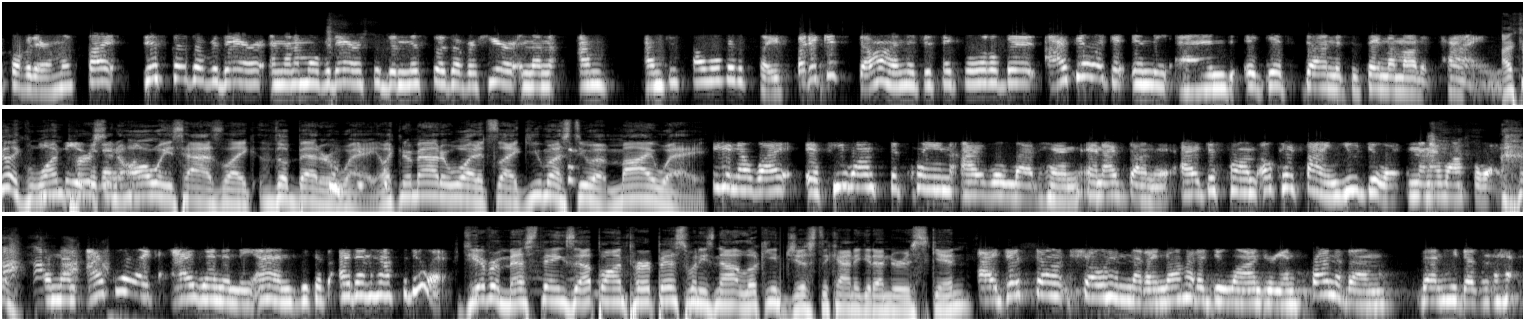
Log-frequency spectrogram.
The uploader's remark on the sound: asked listeners to call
